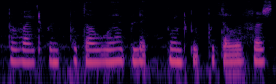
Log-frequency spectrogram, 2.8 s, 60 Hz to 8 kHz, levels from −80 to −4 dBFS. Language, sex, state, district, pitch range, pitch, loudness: Hindi, female, Bihar, Darbhanga, 215-230 Hz, 220 Hz, -47 LUFS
